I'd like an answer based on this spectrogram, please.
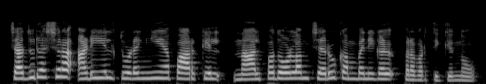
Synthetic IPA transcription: t͡ɕɐd̪uɾɐɕrɐʔɐɽijilt̪uɽɐŋːijɐpaːrkilnaːlpɐðo̞ːɭːɐmt͡ɕe̞rukɐmbɐniɣɐɭprɐʋɐrt̪ikʲːunːu

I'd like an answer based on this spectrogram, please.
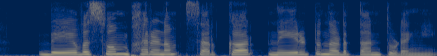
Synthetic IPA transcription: d̪e̞ːʋɐsʋɐmbʱɐɾɐɳɐmsɐrkaːrne̞ːɾiʈːunɐɽɐt̪ːaːnt̪uɽɐŋːi

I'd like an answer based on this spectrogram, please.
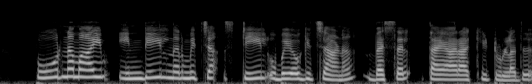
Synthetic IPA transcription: puːrɳɐmaːjumind̪jɐjilnirmit͡ɕːɐsʈiːlubɐjo̞ːɡit͡ɕːaːɳɨʋe̞sɐlt̪ɐjaːɾaːkːijiʈːuɭːɐðɨ

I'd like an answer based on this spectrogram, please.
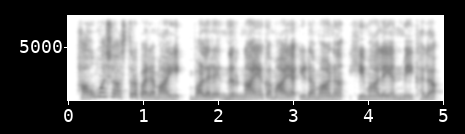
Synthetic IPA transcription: b̥ʱɐwmɐɕaːst̪rɐpɐɾɐmaːjiʋɐɭɐɾe̞nirɳaːjɐɣɐmaːjɐʔiɽɐmaːɳɨhimaːlɐjɐnme̞ːkʰɐlɐ

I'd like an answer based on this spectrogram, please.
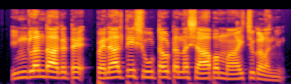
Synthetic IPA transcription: iŋɡɭɐɳɖaːɣɐʈːepe̞naːlt̪iɕuːʈːɐwuʈːe̞nːɐɕaːbɐmːaːjit͡ɕːukɐɭɐɲːṵ

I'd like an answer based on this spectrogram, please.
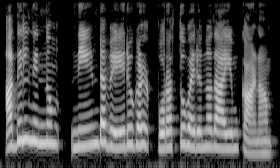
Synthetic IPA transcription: ɐðilninːumniːɳɖɐʋeːɾuɣɐɭpurɐt̪ːuʋɐɾunːɐðaːjumkaːɳaːm

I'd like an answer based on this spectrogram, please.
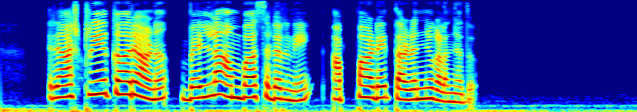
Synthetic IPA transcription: ɾaːʂʈriːjɐkːaːɾaːɳɨʋe̞ɭːɐɐmbaːsɐɖɐrine̞ | ɐpːaːɽe̞t̪ɐɻɐɲːukɐɭɐɲːɐðɨ

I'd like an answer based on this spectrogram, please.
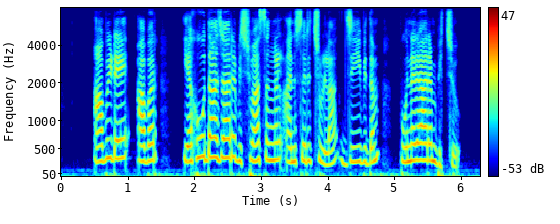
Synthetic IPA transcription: ɐʋiɽe̞ɐʋɐr | je̞huːd̪aːt͡ɕaːɾɐʋiɕwaːsɐŋːɐɭʔɐnusɐɾit͡ɕːuɭːɐd͡ʑiːʋiðɐmpunɐɾaːɾɐmbʱit͡ɕːu

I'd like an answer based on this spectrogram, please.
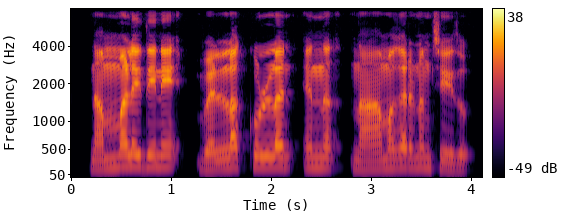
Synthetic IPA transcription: nɐmːɐɭiðineʋe̞ɭːɐkːuɭːɐne̞nːɨnaːmɐɣɐɾɐɳɐmt͡ɕe̞jt̪u

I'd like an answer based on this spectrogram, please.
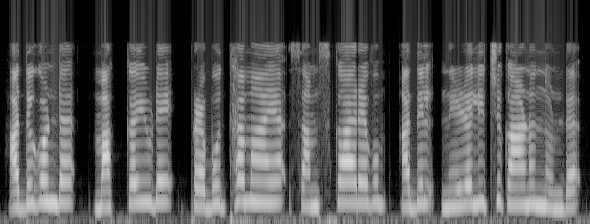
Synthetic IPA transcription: ɐðuɣo̞ɳɖɨ | mɐkːɐjuɽe̞prɐbud̪ʱːɐmaːjɐsɐmskaːɾɐʋumɐðilniɻɐlit͡ɕːukaːɳunːuɳɖɨ

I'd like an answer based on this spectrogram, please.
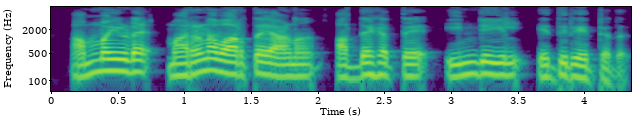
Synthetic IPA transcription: ɐmːɐjuɽe̞mɐɾɐɳɐʋaːrt̪ɐjaːɳɨɐd̪ːe̞ːɦɐt̪ːe̞ind̪jɐjile̞ðiɾeːtːɐðɨ

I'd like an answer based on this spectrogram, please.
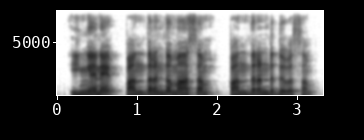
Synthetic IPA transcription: iŋːɐne̞pɐnd̪rɐɳɖɨmaːsɐm | pɐnd̪rɐɳɖɨd̪iʋɐsɐm

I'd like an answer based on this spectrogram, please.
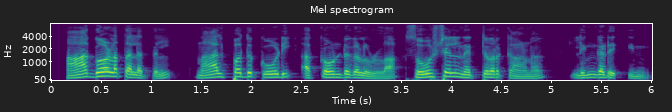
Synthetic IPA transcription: aːɡo̞ːɭɐt̪ɐlɐt̪ːil | naːlpɐðɨko̞ːɽiɐkːɐwɳɖuɣɐɭuɭːɐ̰so̞ːʂjɐlne̞tːɨʋɐrkaːɳɨ | liŋɡɐɽɨin

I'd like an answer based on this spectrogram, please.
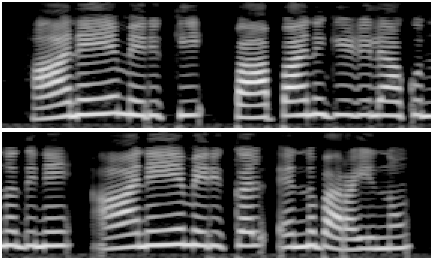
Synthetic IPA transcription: haːnɐjemeɾukːi | paːpːaːnɨk̬iɻilaːkːunːɐðineaːnɐjɐme̞ɾukːɐɭe̞nːupɐrɐjunːu

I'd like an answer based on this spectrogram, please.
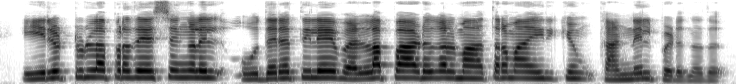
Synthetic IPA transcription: iɾuʈːuɭːɐprɐd̪e̞ːɕɐŋːɐɭilud̪ɐɾɐt̪ːile̞ʋe̞ɭːɐpːaːɽuɣɐɭmaːt̪rɐmaːjiɾikʲːumkɐɳːilpe̞ɽunːɐðɨ

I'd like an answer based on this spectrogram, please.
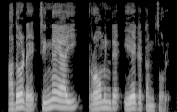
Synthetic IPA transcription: ɐðoːɽe̞t͡ɕinːɐjaːji | ro̞ːminde̞eːɡɐkɐnso̰ːɭ

